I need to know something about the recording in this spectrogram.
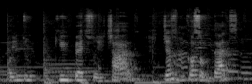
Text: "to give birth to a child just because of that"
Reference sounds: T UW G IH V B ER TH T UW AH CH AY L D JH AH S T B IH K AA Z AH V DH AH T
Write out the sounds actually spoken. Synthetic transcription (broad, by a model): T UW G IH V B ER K T UW AH CH AY L D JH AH S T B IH K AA S AH V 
